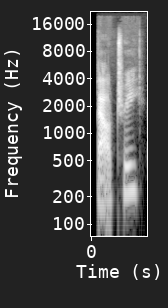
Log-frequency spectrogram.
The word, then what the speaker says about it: Bathory: Yeah, it's Elizabeth Bathory, but pronounced Bowtry.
